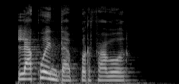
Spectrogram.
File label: conversation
